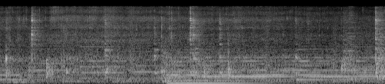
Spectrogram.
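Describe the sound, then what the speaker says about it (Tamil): Onions being sautéed with tomato and green chili for agathi keerai sambar sizzle steadily in a pan, with a spoon stirring and scraping throughout and a louder, fuller frying hiss after the tomato goes in. "இப்போ பார்த்திங்கன்னா வெங்காயம் வதங்கிடுச்சு, தக்காளி சேர்த்துக்கலாம், இந்த பச்சை மிளகாயும் சேர்த்துக்கலாம்."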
